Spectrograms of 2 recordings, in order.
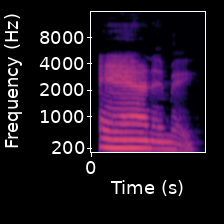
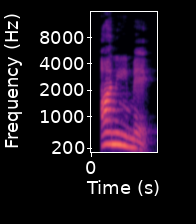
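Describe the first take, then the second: First: It is said with English pronunciation. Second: It is said with Japanese pronunciation. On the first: The speaker is speaking English. "if I'm speaking English, I'm going to say anime" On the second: The speaker is speaking Japanese. "If I'm speaking Japanese, I'm going to say anime"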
